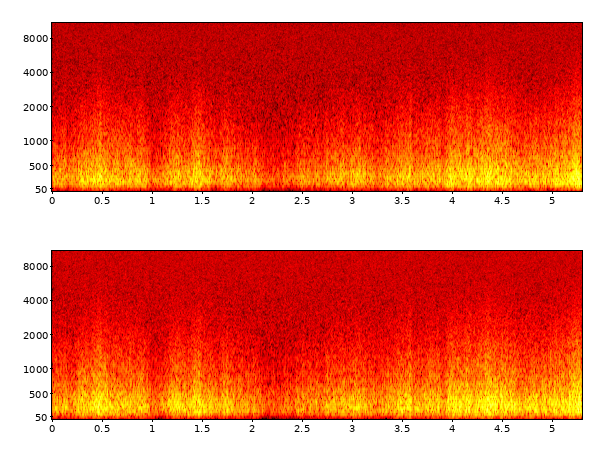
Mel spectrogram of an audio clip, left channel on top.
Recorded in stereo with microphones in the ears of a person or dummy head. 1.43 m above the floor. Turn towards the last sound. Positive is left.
No sound to turn to.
